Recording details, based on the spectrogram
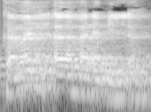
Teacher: nun mati bertemu dengan hamzah, tidak ada dengung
